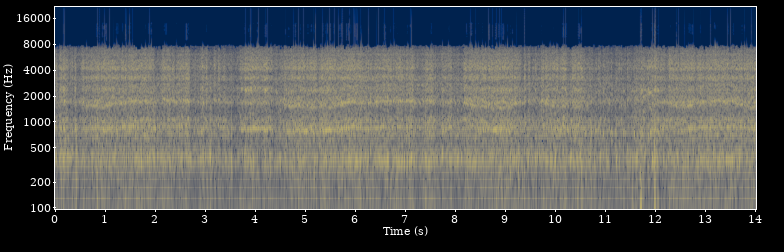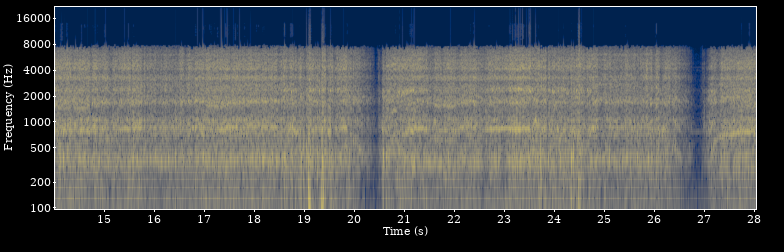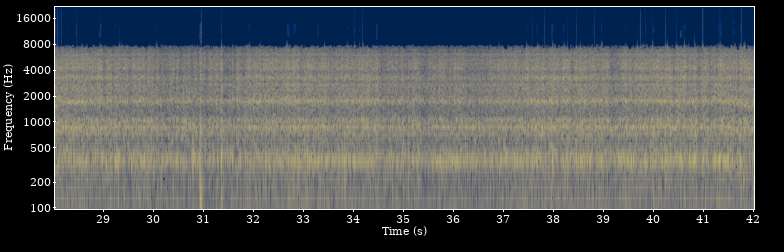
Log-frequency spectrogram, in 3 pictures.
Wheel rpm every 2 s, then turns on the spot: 220, 230, 210, 230, 220, 210, 220, 220, 230, 220, 140, 220, 220, 110, 220, 230, 230, 230, 230, 230, 230.
none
